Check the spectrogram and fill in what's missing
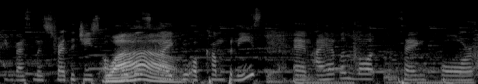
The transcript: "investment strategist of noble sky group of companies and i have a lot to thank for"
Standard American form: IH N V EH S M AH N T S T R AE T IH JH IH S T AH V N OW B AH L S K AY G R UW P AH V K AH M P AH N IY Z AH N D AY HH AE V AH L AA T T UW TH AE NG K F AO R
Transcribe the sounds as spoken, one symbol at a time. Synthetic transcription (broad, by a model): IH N V EH S M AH N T S T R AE T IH JH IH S AH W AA AH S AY G R UW P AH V K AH M P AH N IY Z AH N AY HH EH V AH L AA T T UW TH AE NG K F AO R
